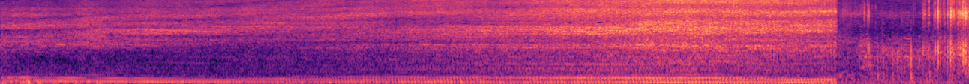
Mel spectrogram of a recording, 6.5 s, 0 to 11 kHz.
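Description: KTM RC 390 motorcycle's single-cylinder engine running at fairly steady revs, growing gradually louder. It cuts off suddenly about five and a half seconds in.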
